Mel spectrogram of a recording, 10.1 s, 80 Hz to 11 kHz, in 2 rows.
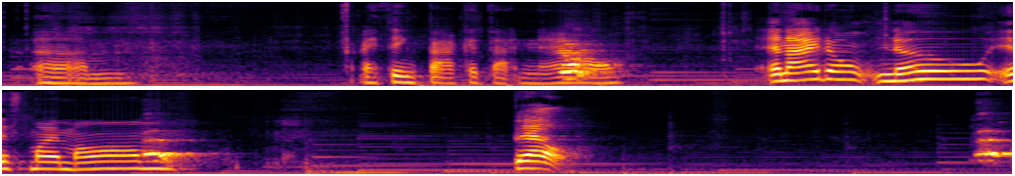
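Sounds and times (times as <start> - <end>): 
speech: 0.2 - 0.9, 1.8 - 6.1, 7.6 - 8.0
single sharp dog bark: 2.8 - 3.2, 5.8 - 6.2.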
